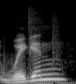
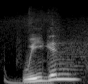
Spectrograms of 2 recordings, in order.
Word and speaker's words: Wigan: Is that Wigan? Wigan. Wagan.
